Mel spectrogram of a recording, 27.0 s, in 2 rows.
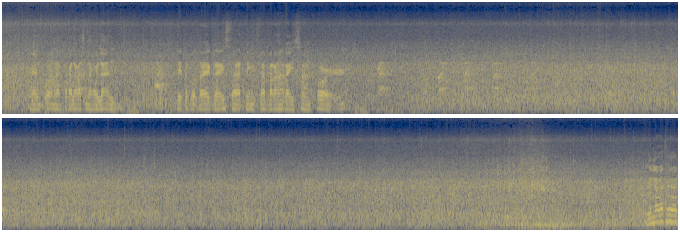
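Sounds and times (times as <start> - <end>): heavy rain on pavement: 0.0 - 27.0
motorcycle passing: 7.2 - 13.4, 22.1 - 27.0.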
